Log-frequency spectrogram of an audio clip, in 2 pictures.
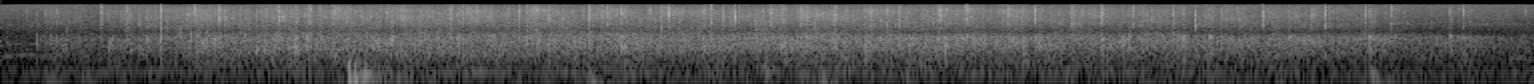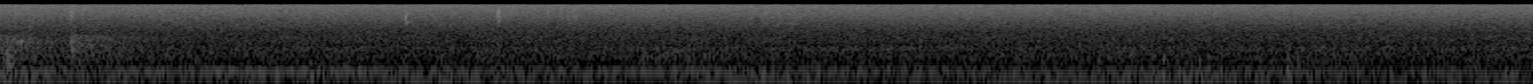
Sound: applause

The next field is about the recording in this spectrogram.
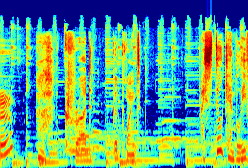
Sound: sighs

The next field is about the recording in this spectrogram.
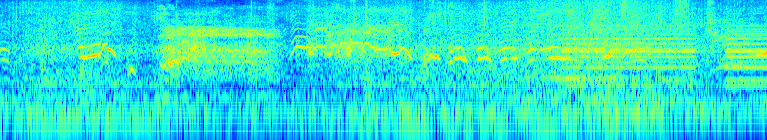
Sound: engine revving; Eddy growling; horn honking

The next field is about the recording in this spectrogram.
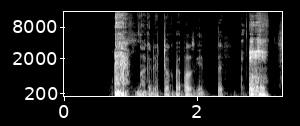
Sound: clears throat

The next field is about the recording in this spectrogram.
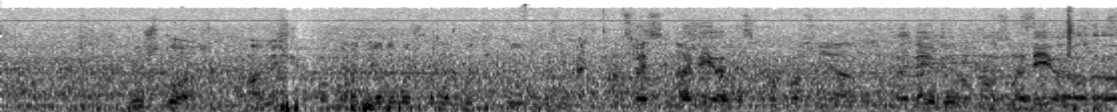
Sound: non-english speech

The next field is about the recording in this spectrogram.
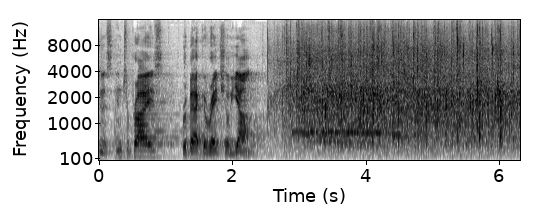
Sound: audience applauding

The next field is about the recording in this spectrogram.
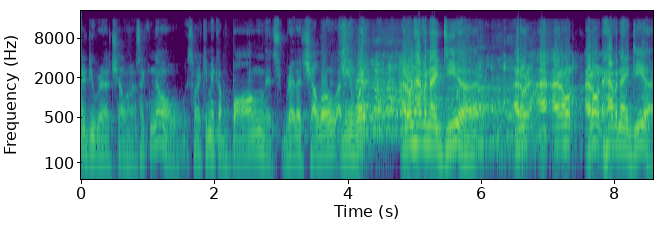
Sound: laughter

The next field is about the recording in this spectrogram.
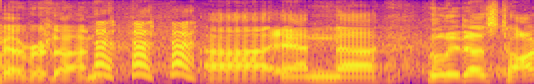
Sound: laughing

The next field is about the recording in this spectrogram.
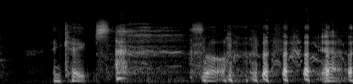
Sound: laughter

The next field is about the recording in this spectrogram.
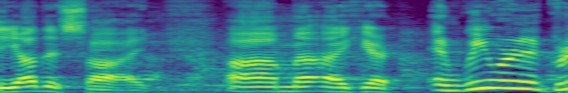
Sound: audience laughs

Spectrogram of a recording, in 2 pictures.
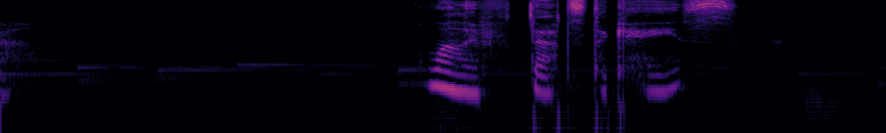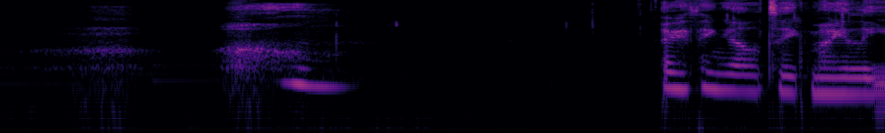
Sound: yawn

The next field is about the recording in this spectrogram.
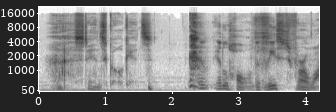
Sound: chuckling

